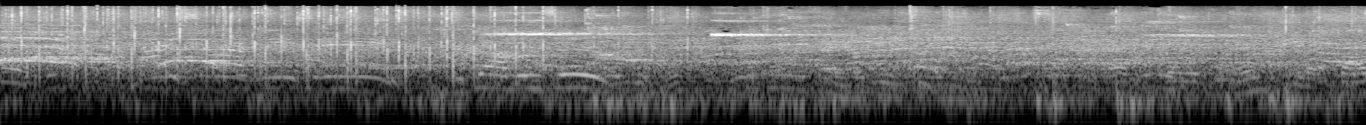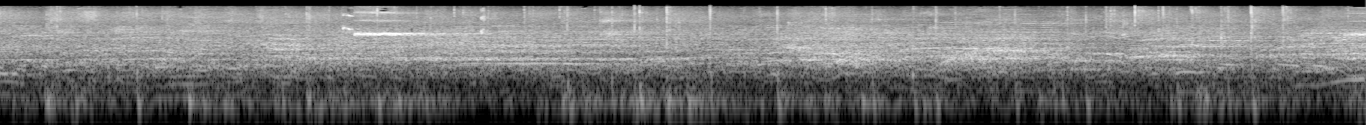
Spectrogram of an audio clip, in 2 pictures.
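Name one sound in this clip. A crowd of young women chatters and calls out in a large echoing gym.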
